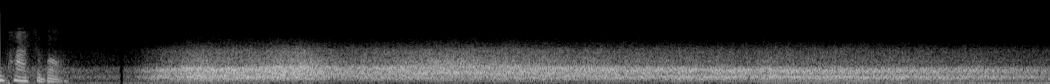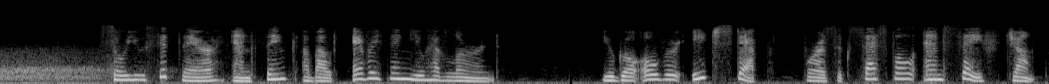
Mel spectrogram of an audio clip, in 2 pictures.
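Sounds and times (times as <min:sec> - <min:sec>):
speech: 0:00.0 - 0:00.8, 0:11.6 - 0:15.6, 0:16.5 - 0:20.9
airplane engine roar: 0:00.0 - 0:13.1
wind rushing through open airplane door: 0:00.7 - 0:11.9.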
